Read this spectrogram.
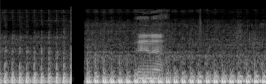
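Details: Honda RS150/Sonic150 after a blown fuse and fitting a new Honda Thailand regulator/rectifier, charging about 14 volts: small single settles into a steady, even putter at idle with no misses or rattles; normal idle.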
